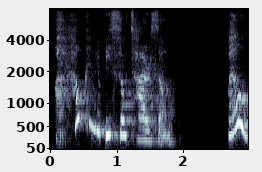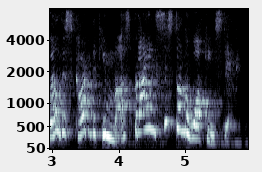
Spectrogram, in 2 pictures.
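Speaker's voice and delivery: high-pitched exasperated Countess. A narrator's reading. Countess argues with Darcy over the portrait props, exasperated. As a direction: give in grudgingly, then insist, pitched high.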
